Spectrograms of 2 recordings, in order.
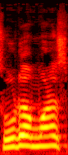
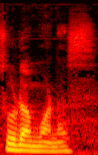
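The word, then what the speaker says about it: Pseudomonas: பசிலஸ் agro bacterium சூடோமோனஸ் இந்த சூடோமோனஸ் spelling கொஞ்சம் உச்சரிக்கிறது கொஞ்சம் கஷ்டமா இருக்கும் பார்த்து வைங்க இந்த பி வந்து சைலெண்ட்டா இருக்கு சரியா இந்த இயும் வந்து சைலெண்ட் மாதிரிதான அப்ப அந்த வடிவா பார்த்துக்கோங்க சூடோமோனஸ் இந்த மோனஸ் என்றதுல வேற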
